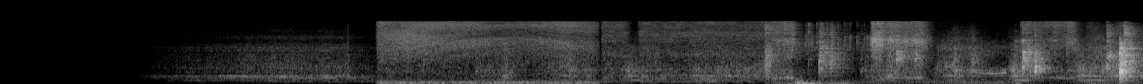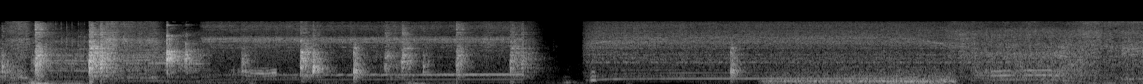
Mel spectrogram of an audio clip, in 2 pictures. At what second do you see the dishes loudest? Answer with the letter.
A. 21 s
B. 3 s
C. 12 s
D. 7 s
C.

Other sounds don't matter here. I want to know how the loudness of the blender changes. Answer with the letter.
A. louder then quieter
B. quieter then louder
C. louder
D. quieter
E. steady
C.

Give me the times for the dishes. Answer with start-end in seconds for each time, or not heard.
7.6-16.9.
